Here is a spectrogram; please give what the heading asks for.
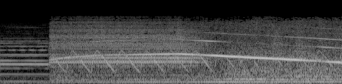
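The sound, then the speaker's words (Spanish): Sirens of a police car and a fire engine crossing a bridge cut in abruptly after half a second: a loud, rapid warbling wail runs alongside a long steady tone that slowly drops in pitch toward the end. “Un coche de policía y un camión de bomberos cruzan un puente.”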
